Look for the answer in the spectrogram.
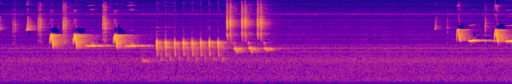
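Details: Thrush nightingale singing outside a window in Finland, far north of its usual range: clear whistled notes sliding down, then a fast run of dry repeated clicks, a sharp burst, a long pause and more whistles.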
